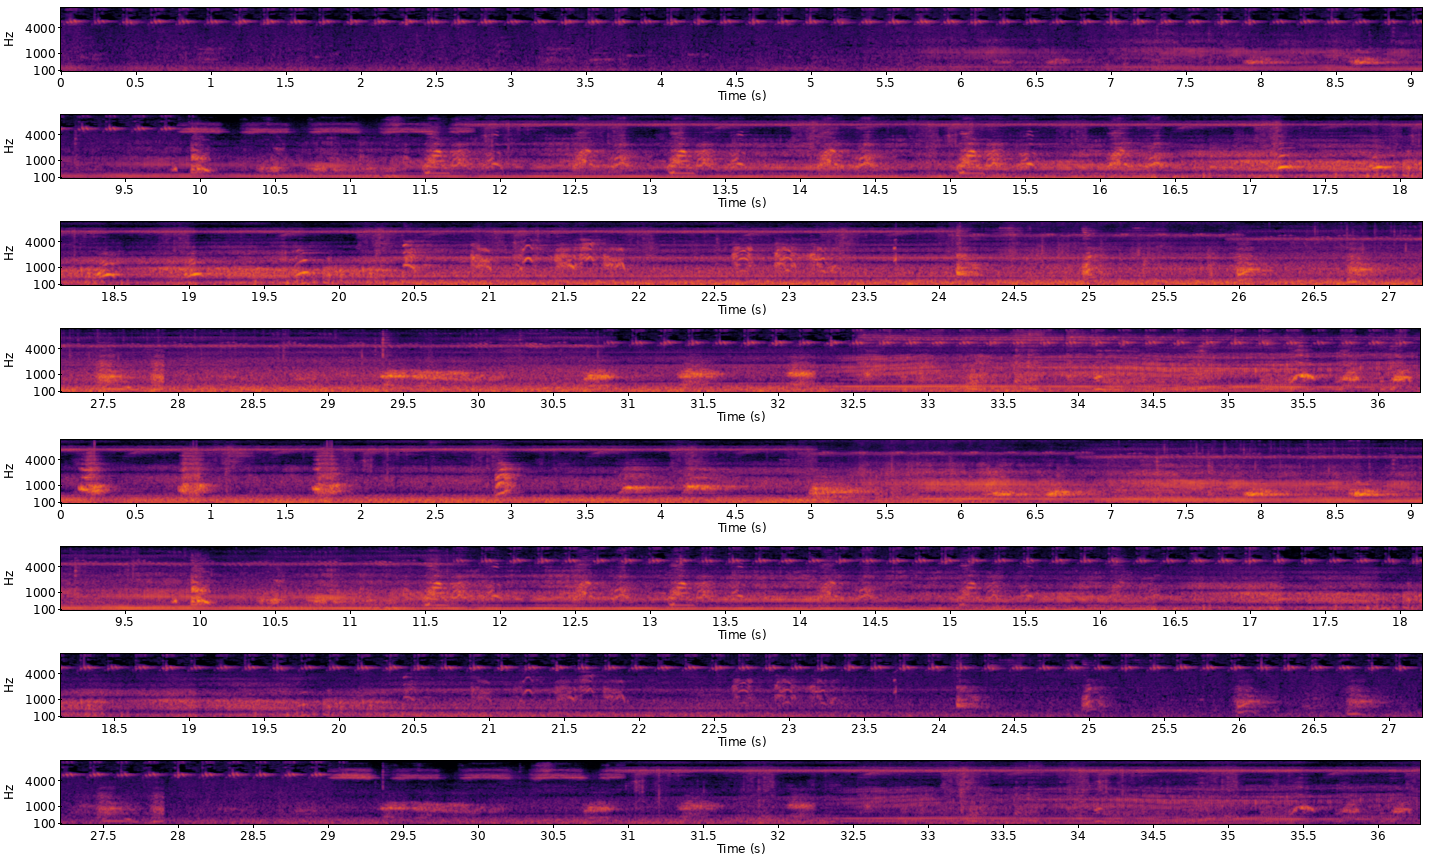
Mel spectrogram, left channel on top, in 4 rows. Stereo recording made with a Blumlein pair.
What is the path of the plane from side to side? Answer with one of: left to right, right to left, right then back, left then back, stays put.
right to left.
